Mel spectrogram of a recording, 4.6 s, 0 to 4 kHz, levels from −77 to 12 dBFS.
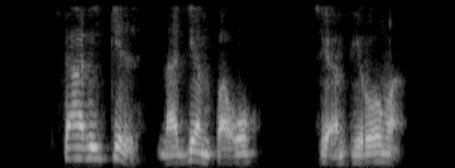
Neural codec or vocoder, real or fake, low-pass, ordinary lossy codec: codec, 16 kHz, 4.8 kbps, FACodec; fake; 3.6 kHz; MP3, 32 kbps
